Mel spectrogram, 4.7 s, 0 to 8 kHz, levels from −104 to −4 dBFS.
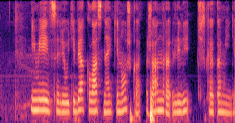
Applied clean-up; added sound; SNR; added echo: none; none; none; none.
